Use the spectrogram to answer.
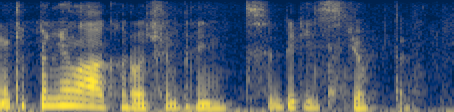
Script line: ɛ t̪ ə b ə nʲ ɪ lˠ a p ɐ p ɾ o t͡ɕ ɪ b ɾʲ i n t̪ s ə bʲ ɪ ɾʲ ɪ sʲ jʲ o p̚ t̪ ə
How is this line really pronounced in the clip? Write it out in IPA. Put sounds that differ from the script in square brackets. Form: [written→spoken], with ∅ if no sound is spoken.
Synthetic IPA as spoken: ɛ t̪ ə [b→p] ə nʲ ɪ lˠ a [p→k] ɐ [p→∅] ɾ o t͡ɕ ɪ b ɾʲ i n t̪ s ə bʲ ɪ ɾʲ [ɪ→i] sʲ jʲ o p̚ t̪ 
